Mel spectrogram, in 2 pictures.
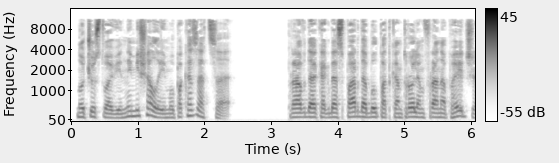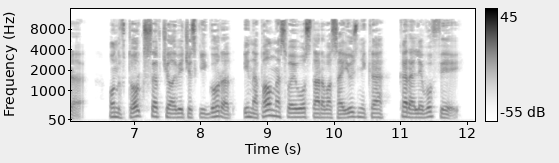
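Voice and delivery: ordinary delivery, nothing marked

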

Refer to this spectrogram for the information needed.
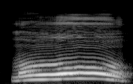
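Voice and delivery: loud, drawn-out moo; cow's moo. A narrator's reading. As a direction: moo out like a startled herd. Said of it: "закричали все коровы". (протяжное мычание)

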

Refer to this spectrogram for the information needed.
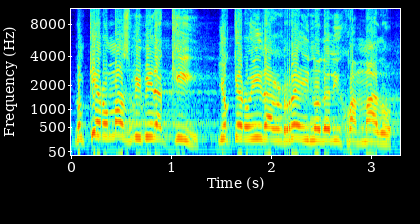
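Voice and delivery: high, loud impassioned sermon; preaching at full force. Acted. Pastor urging a hurting listener to accept Jesus, fervent preaching. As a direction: preach it out, rising to the rafters.

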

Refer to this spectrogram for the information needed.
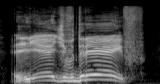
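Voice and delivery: high, drawn-out command yell; bellowed order. A narrator's reading. Captain orders the ship to drift, bellowed high and slow. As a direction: bellow it slowly across the deck. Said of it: "проорал Иштар".

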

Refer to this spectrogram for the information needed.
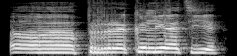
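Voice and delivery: loud, drawn-out curse of pain; angry curse. A narrator's reading. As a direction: spit it out furious.

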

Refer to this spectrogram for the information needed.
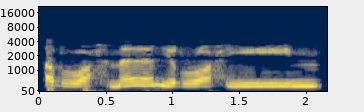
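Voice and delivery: slow, drawn-out الرحمن الرحيم on a steady tone; measured Quran recitation. Shown as a demonstration. Teacher reciting the verse to be taught, measured recitation. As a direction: recite with long, held vowels.

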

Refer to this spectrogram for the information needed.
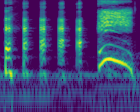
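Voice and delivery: high, soft crazed cackle; a wicked old woman cackling; cackling chuckle. Acted. Old woman over the ruined shrine, high crazed cackle. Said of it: "cười lên khùng khục".

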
